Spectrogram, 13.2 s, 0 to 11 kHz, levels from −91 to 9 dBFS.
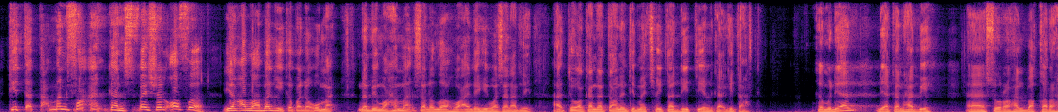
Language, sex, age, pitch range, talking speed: Malay, male, 50-69, 105-155 Hz, 135 wpm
